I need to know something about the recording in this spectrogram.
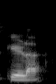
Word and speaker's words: SCADA: But the way it's pronounced is SCADA.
